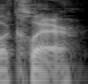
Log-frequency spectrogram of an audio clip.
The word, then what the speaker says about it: Leclerc: He's from Monaco, and his name is Charles Leclerc with a C at the end. And that's just how you say it. He's he's from Monaco. It's a French-ish pronunciation.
